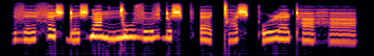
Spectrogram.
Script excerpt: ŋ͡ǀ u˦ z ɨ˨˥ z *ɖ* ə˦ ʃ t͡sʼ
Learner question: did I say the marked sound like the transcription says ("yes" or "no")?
yes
